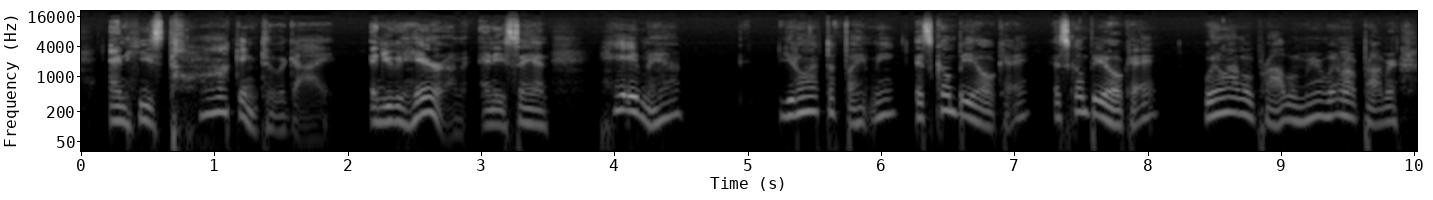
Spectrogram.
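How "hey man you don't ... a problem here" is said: very gentle, calming, soothing tone, higher pitch. Retelling a man soothing the guy he is holding down; imitating a super gentle voice. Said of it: "super gentle".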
